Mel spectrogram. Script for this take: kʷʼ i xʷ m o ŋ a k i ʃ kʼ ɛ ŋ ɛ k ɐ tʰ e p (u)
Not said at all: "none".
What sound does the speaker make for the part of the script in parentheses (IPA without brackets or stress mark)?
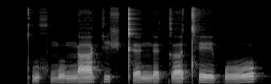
o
